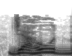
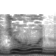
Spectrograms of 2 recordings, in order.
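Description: First: جهود said "jahud"; fatha on first. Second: جهود said "juhud"; rounded u after j in جهود; u on first. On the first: Teacher shows جهود for "striver", pronounced jahud. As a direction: open a after j in جهود. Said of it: "به فتح اول". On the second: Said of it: "یهودی". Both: Shown as a demonstration.

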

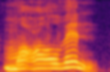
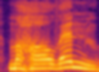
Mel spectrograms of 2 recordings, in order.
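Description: First: Said in the usual way. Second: معاون said as mohaven, h replacing ain; mispronounced with h. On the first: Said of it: "که معنای کمک کننده". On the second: Shown as a demonstration. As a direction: put a breathed h inside معاون.

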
